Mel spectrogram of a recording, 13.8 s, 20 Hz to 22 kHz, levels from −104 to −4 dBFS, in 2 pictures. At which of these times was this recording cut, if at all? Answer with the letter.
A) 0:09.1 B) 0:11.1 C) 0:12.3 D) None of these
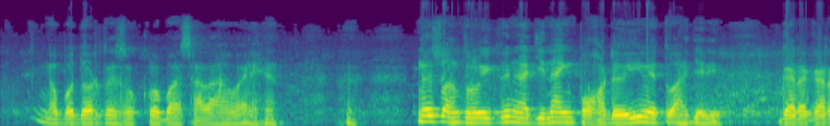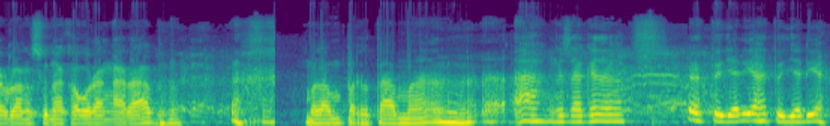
A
